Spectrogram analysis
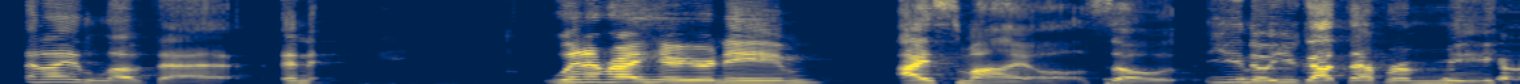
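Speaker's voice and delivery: tearful voice, crying while speaking. Responding to someone describing the legacy they want: crying while talking. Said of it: "I'm sitting here crying too".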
